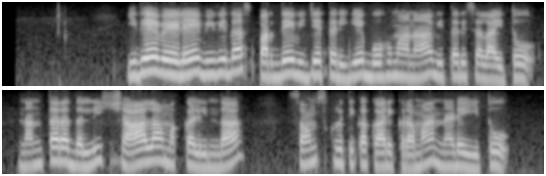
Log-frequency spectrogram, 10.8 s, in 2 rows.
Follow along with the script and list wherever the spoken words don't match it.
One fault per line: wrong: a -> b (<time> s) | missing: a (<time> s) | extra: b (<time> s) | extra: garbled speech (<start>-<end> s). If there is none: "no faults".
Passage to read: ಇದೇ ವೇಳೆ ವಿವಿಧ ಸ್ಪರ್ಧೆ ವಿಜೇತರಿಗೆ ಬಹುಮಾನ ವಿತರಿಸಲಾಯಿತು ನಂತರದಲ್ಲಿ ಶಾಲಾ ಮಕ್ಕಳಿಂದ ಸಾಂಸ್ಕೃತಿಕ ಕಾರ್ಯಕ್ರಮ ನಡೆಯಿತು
no faults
